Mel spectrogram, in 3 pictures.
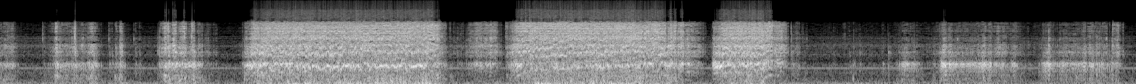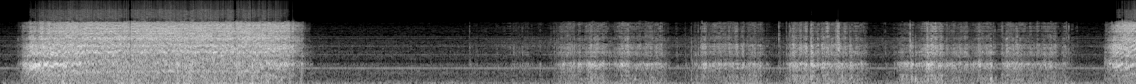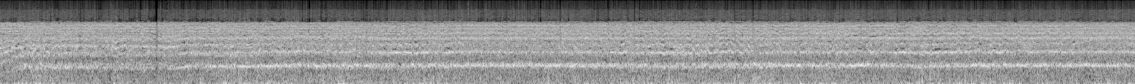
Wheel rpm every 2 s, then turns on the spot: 20, 110, 90, 100, 20, 30, 150, 20, 10, 20, 20, 160, 210, 230, 230, 230, 230.
0-2 6-10 16-22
